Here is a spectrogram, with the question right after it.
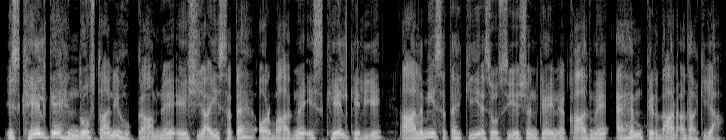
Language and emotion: Urdu, neutral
